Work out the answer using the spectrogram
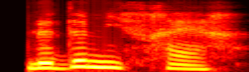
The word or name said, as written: le demi-frere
